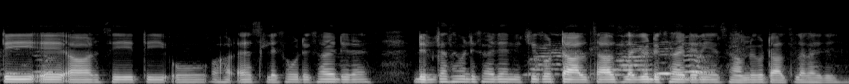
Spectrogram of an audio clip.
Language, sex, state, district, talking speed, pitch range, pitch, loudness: Hindi, male, Madhya Pradesh, Umaria, 210 wpm, 110-120 Hz, 115 Hz, -20 LUFS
